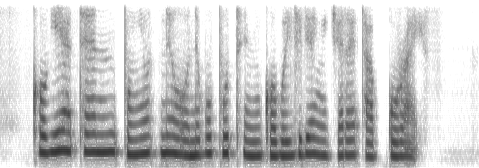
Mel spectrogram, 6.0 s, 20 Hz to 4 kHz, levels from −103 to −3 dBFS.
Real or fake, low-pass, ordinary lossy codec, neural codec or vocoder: fake; 3.6 kHz; none; codec, 16 kHz in and 24 kHz out, 0.9 kbps, LongCat-Audio-Codec, fine tuned four codebook decoder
